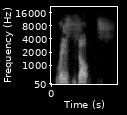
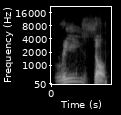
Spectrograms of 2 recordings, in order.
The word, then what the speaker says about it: results: Results. Result. Again, there should be an S sound at the end. Results.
